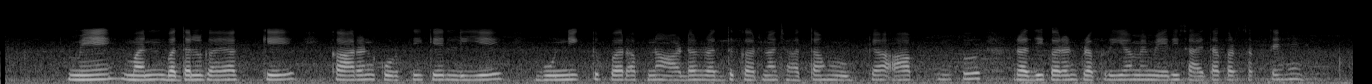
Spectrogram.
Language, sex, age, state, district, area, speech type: Hindi, female, 18-30, Madhya Pradesh, Harda, urban, read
